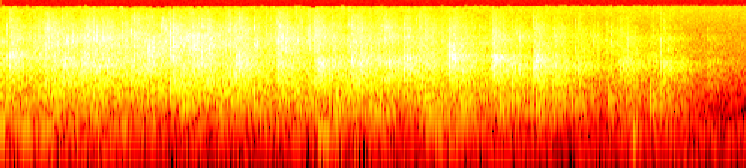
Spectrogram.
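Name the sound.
applause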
